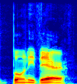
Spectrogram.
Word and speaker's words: Bon Iver: little bit differently so he pronounces it as bonivare the song is from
